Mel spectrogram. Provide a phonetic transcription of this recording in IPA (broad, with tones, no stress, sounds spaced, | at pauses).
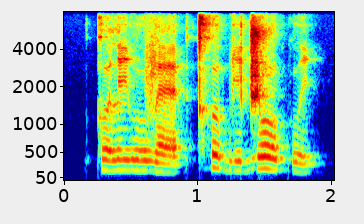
k ʊ˨ l i˨ β u˨ v ɛ˨ | kʰ ʊ˦˨ b i˨ d͡ʒ oː˦˨ kʷ i˨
